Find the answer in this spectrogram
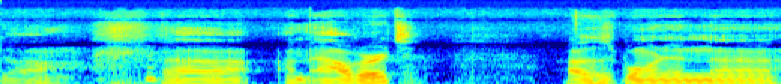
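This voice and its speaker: Speaking with a Texan accent, a man talks at a fairly slow pace and medium pitch. His dark, mellow voice is monotone and flat. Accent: Texan American. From East Texas. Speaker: podcast host. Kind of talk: casual chat. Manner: halting.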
